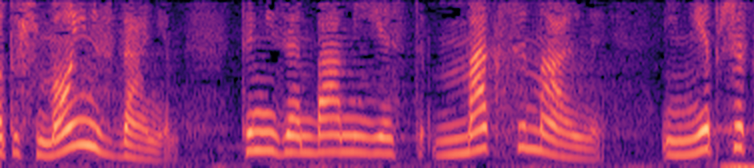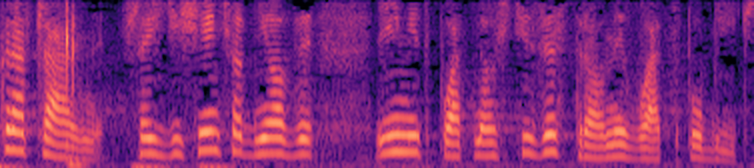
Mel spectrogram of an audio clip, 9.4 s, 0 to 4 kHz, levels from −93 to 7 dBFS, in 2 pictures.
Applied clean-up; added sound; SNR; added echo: none; Finger snapping; 11 dB; none.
